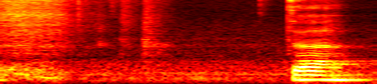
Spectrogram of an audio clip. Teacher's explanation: Huruf ta posisinya ujung lidah bertemu gigi, dia ta ya, ada bocor halus seperti itu.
